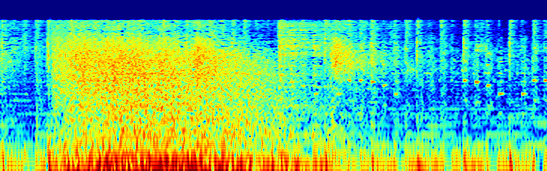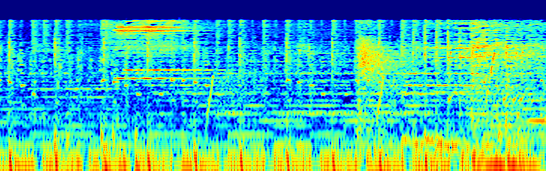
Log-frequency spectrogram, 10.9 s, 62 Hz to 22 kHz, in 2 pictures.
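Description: Booming blasts from bombs set against a large boulder in the game Wild Arms 3, a loud heavy detonation followed by rumbling debris and a couple of further bursts over several seconds.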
